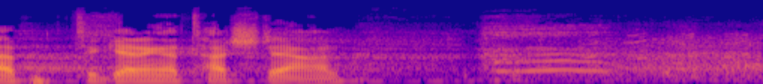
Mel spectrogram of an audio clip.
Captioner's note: laughter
